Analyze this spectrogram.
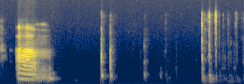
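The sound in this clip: Typing on a computer keyboard comes in short, sparse bursts of crisp clicks separated by pauses. A brief voice is heard at the start.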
